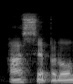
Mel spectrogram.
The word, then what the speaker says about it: occipital: occipital bone back here it is pronounced occipital the double c kind of makes an s sound you can maybe describe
